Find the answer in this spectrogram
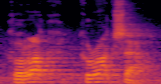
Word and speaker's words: Curaçao: I have a hard time pronouncing, but it's Curaçao. It's spelled, well, it's got a funky little C, so I'm not even gonna try to spell it.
